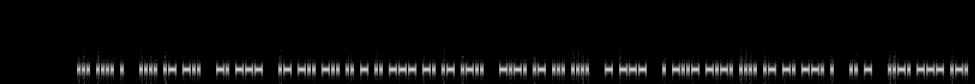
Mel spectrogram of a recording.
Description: Morse code, heard as a keyed tone, about 50 wpm, 700 Hz. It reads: SHE HAD NO ADDITIONAL CASH TO EXCHANGE IT FOR
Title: Sentences from Top 1000 Words - Review Part 6 - 50wpm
